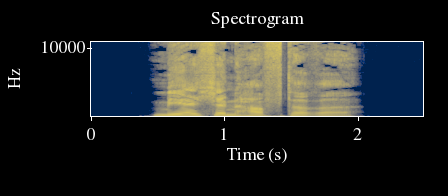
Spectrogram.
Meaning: inflection of märchenhaft: 1. strong/mixed nominative/accusative feminine singular comparative degree 2. strong nominative/accusative plural comparative degree
- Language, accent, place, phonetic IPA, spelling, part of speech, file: German, Germany, Berlin, [ˈmɛːɐ̯çənhaftəʁə], märchenhaftere, adjective, De-märchenhaftere.ogg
